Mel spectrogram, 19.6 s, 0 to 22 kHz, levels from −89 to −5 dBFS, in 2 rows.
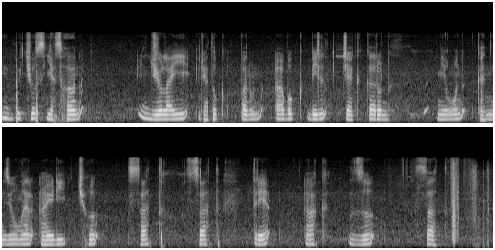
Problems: none marked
